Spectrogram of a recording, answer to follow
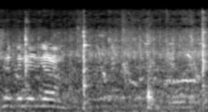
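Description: A large butcher's knife knocking on a wooden chopping block as chicken is cut, a few sharp knocks about half a second apart, over a busy background with a murmur of voices.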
